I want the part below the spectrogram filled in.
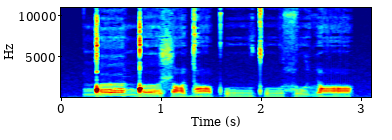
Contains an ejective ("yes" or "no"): yes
